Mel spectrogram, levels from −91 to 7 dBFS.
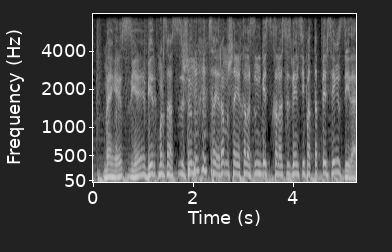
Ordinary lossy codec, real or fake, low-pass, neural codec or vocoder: none; real; 7.2 kHz; none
